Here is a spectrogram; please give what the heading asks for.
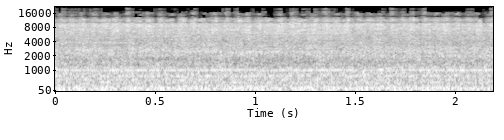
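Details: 1996-2000 Chevy Tahoe just after replacing the crank position sensor, starts right up with no codes: even, steady idle with bright hiss over soft rumble, no misses or knocks; running normally.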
